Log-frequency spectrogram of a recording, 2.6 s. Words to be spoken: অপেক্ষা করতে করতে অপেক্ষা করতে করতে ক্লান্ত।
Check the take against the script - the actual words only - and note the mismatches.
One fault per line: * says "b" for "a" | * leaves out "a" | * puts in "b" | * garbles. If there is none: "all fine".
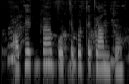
* leaves out "অপেক্ষা করতে করতে"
